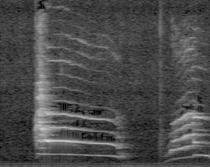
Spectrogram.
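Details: A male Bengal cat, keeping his owners informed of where he is and what he's doing, gives two clear meows, a long, slightly falling one and then a brief rising one.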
